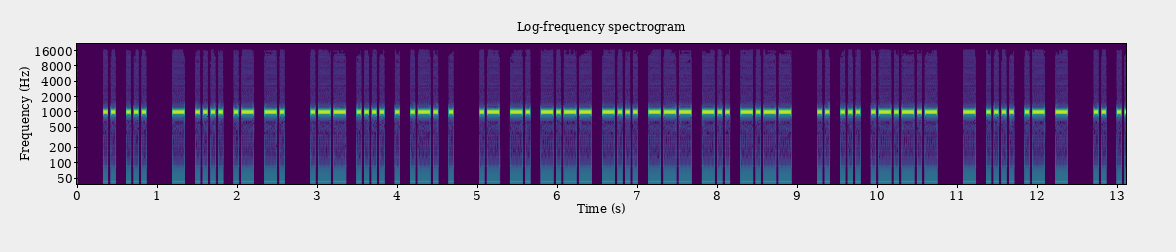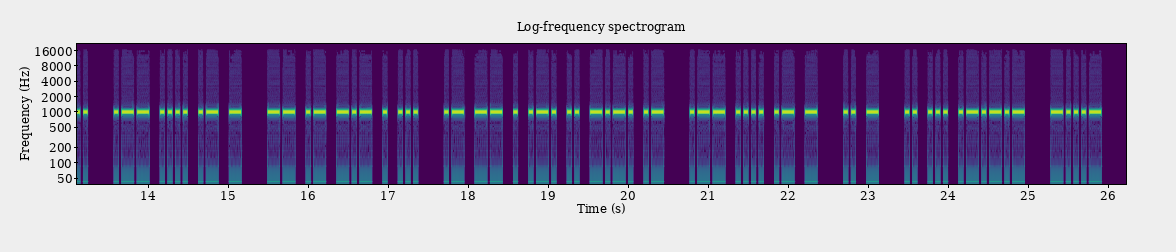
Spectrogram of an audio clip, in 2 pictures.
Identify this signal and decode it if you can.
Morse code, heard as a keyed tone, about 25 wpm, 1000 Hz. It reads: IS THAN WHERE ANYBODY IS. THAT IS WHAT MAKES AMERICA WHAT IT IS. <BT>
